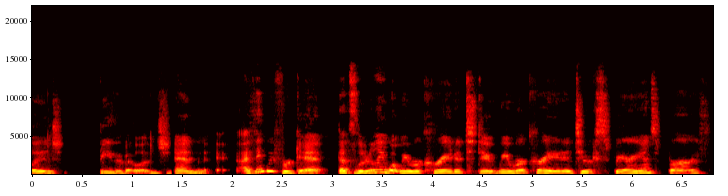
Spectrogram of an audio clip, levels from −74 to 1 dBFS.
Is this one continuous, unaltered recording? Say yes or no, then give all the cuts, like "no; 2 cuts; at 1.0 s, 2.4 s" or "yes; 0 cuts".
no; 1 cut; at 1.3 s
